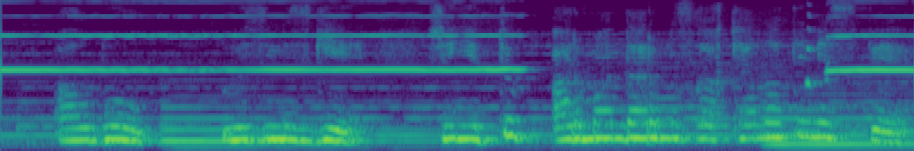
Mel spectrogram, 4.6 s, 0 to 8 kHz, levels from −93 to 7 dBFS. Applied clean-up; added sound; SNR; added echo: none; Wind instrument, woodwind instrument; 10 dB; reverberation time 0.4 s.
